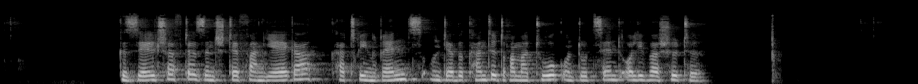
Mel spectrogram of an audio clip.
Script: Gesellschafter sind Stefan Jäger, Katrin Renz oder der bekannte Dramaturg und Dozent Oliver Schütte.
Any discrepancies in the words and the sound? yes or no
yes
